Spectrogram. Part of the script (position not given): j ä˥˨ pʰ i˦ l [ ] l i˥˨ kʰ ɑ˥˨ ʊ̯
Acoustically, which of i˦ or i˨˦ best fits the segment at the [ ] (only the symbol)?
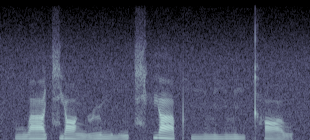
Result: i˦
